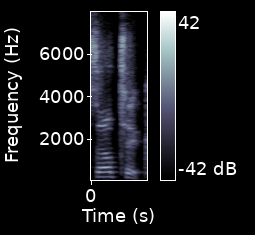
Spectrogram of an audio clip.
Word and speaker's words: Celtic: That's how it's pronounced. Celtic.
